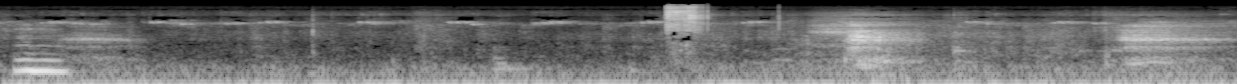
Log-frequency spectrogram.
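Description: Faint, evenly repeating high chirps, a few a second, like an insect chirping. There is one short sharp hiss about three seconds in and two softer breathy rushes later.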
